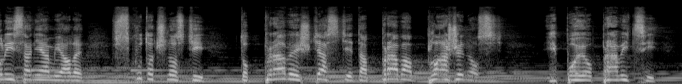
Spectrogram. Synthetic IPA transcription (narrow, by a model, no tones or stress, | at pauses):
liːsaɲɪamialɛfskut̪ɔt͡ʃnɔsci | t̪ɔpɾaʋɛːʃcascɪɛt̪aːpɾaʋaːblaːʒɛnɔsc | jɛpɔjɛɦɔpɾaʋit͡si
